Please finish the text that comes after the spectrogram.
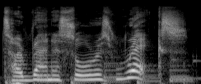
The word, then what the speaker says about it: Tyrannosaurus rex: most famous dinosaur ever tyrannosaurus rex how do you say that again tai ra na sa rus rex it's often called t-rex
